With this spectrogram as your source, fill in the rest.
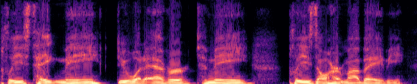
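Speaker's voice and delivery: acted-out screaming, sobbing, tearful crying. Recounting a past experience, acting out her own pleas: retelling her tearful begging. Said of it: "I'm screaming and crying and begging".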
